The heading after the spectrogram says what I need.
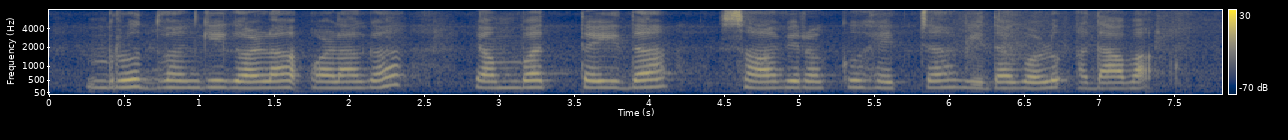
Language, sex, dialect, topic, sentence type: Kannada, female, Dharwad Kannada, agriculture, statement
